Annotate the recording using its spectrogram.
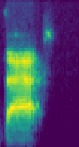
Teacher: That TH, though, if you're curious, voiced dental fricative is the technical term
